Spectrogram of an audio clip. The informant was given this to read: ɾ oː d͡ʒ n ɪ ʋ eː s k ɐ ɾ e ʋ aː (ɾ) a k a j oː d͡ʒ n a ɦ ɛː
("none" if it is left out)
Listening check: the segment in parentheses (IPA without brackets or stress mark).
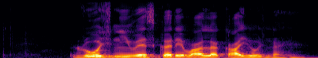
l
